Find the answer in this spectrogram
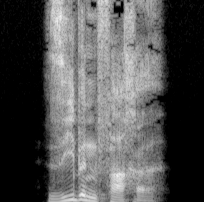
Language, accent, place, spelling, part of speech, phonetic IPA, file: German, Germany, Berlin, siebenfache, adjective, [ˈziːbn̩faxə], De-siebenfache.ogg
- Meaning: inflection of siebenfach: 1. strong/mixed nominative/accusative feminine singular 2. strong nominative/accusative plural 3. weak nominative all-gender singular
